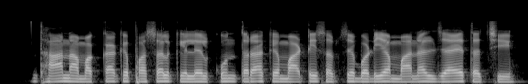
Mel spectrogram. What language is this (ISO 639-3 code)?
mai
